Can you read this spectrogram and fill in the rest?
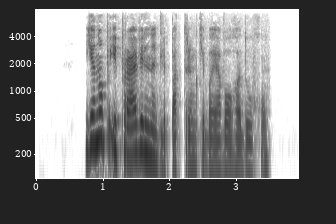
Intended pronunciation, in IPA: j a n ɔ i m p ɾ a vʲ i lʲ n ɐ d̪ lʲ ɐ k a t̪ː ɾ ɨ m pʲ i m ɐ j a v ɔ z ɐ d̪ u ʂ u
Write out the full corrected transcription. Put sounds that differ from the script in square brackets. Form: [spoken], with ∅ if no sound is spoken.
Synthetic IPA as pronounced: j a n ɔ i [∅] p ɾ a vʲ i lʲ n ɐ d̪ lʲ ɐ [p] a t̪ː ɾ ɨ m [kʲ] i [b] ɐ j a v ɔ [ɣ] ɐ d̪ u [x] u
